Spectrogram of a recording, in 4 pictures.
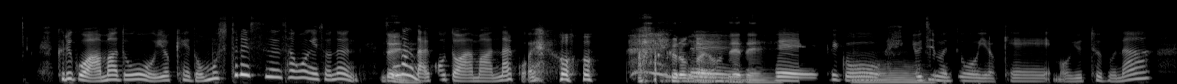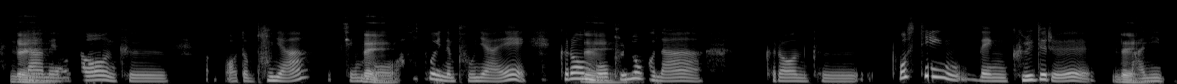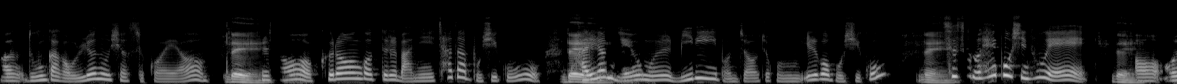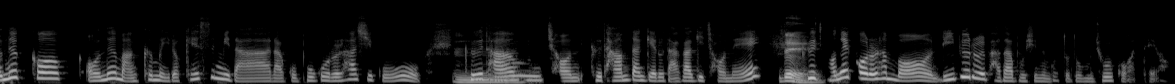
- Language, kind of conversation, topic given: Korean, advice, 새로운 활동을 시작하는 것이 두려울 때 어떻게 하면 좋을까요?
- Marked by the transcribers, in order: laugh; laughing while speaking: "거예요"; other background noise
